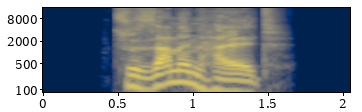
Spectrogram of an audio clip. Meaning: cohesion; solidarity
- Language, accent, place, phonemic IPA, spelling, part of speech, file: German, Germany, Berlin, /tsuzamənhalt/, Zusammenhalt, noun, De-Zusammenhalt.ogg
